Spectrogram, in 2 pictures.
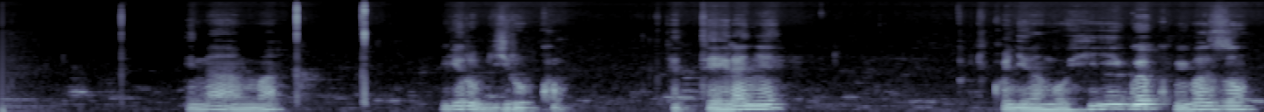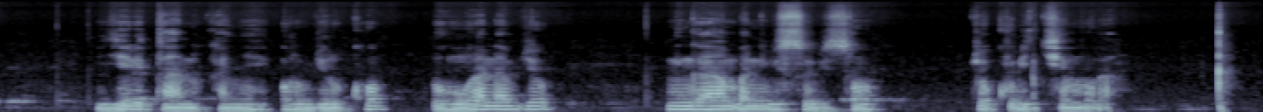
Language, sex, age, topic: Kinyarwanda, male, 18-24, government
